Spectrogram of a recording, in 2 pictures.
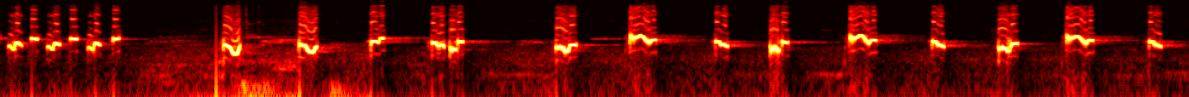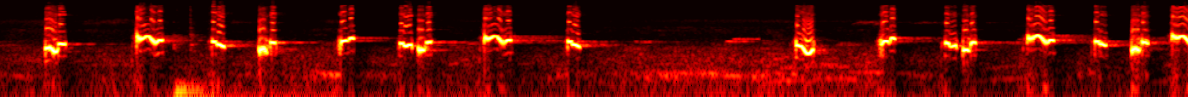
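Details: Yellow-vented bulbul (trucukan) singing: a steady series of short, liquid, whistled phrases, each dipping then rising, repeated roughly twice a second with brief pauses, plus a couple of faint low thumps.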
